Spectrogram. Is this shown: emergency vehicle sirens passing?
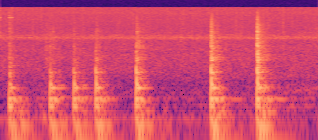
no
